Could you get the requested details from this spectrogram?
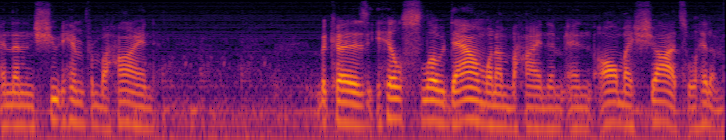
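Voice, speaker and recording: Long, frequent pauses break up a man's monotone, flat delivery at a fairly slow pace. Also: medium pitch for a man. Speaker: gaming streamer. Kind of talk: gameplay walkthrough commentary. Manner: halting, repeats words; relaxed, not forcing voice.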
